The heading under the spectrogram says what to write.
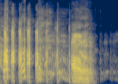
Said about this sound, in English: Just so you can't use this, I'm gonna cough real loud.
